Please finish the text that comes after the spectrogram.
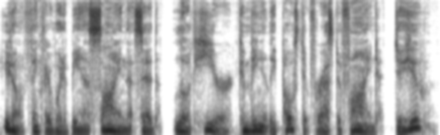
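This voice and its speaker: A man's voice: low-pitched, normal speed, a little mellow, slightly rough, no echo, clean studio sound, voice pushed down. A man voicing a domineering, impatient old scientist who leads a space mission in an audiobook, speaking in a curt, commanding, condescending way. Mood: irritated, condescending.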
